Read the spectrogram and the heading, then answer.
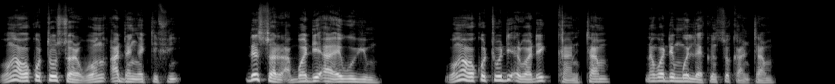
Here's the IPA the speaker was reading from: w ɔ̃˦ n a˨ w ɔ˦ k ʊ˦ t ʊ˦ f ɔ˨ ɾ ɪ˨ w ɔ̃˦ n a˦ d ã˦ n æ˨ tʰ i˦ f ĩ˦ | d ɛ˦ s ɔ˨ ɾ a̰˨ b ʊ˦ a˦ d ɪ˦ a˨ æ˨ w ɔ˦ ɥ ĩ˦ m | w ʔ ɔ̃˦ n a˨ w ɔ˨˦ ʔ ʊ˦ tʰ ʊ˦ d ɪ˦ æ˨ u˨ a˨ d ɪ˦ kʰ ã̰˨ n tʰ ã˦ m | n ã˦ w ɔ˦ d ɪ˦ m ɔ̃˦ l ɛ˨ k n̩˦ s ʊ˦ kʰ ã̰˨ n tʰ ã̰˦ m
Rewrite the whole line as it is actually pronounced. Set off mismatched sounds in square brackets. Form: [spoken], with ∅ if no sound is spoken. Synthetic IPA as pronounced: w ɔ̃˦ n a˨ w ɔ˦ k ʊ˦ t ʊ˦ [s] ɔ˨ ɾ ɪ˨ w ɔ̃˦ n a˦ d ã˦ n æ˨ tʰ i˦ f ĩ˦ | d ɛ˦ s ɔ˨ ɾ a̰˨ b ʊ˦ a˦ d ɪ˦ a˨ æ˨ w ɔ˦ ɥ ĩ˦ m | w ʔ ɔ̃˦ n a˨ w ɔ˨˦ [k] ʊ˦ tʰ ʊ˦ d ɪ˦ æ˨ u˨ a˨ d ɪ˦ kʰ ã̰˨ n tʰ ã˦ m | n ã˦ w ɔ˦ d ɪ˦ m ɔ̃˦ l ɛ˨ k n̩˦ s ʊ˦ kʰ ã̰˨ n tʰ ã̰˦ m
